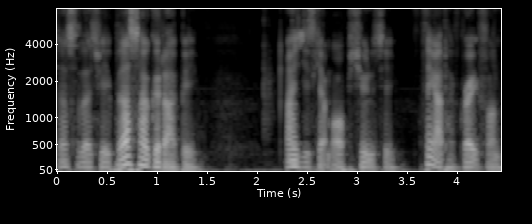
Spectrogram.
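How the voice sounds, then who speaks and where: A man with a British accent speaks at a very fast pace. His pitch is very deep and low, and his intonation is lively. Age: young. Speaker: comedian and podcast host. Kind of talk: casual solo podcast monologue. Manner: slurring, halting with repetitions.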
